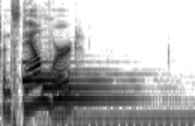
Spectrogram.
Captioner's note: computer ringing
